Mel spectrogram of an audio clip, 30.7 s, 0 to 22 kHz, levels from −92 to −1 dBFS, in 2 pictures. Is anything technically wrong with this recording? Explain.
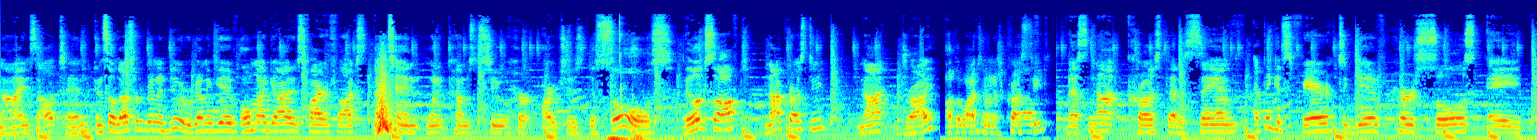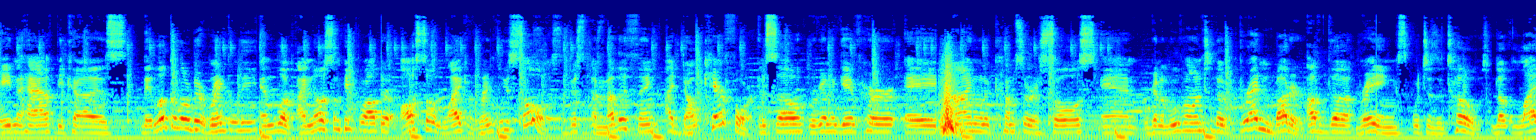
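Yes, there are two abrupt skips at 19.18 s and 29.13 s, about 10 s apart, each dropping roughly 50 ms. That's likely audio missing between chunks, lost at a 10 s chunk boundary, with the ends butted together.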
